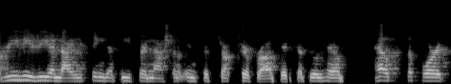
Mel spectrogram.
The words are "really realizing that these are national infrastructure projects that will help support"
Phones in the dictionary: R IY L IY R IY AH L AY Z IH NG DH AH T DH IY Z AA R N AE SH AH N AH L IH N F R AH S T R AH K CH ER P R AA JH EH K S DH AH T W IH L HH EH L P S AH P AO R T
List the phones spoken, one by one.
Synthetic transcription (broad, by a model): R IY L IY R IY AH L AY S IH NG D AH T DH IY S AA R N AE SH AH N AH L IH N F R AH S T R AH K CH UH P R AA JH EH K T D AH T W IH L HH EH L P S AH P AO R T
